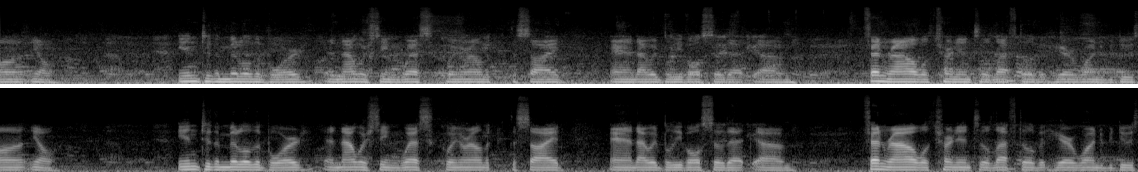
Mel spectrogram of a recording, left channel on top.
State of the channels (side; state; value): both; normal; correlation 0.52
